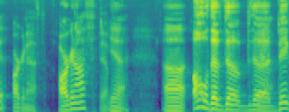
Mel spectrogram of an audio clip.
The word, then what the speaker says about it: Argonath: Argonath.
